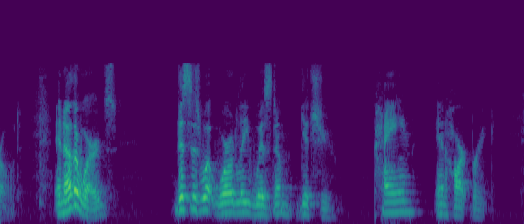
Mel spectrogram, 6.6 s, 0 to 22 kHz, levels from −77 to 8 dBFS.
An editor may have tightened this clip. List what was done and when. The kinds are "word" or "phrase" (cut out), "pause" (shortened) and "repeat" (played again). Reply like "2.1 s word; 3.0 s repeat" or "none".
none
